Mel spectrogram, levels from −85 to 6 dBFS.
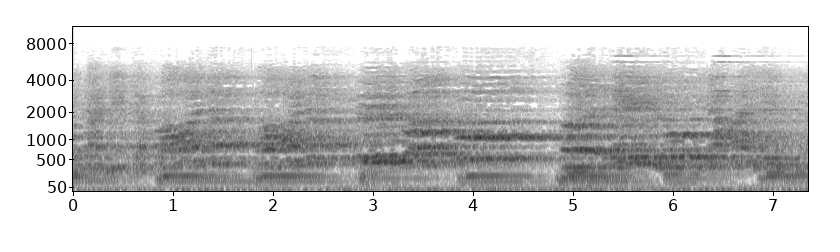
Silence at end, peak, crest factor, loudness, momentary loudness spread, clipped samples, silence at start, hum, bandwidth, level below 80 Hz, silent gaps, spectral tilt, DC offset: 0 s; -8 dBFS; 14 dB; -23 LUFS; 7 LU; under 0.1%; 0 s; none; 7.8 kHz; -50 dBFS; none; -5.5 dB/octave; under 0.1%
